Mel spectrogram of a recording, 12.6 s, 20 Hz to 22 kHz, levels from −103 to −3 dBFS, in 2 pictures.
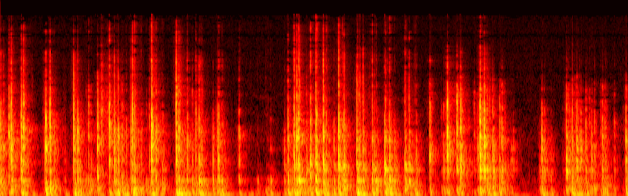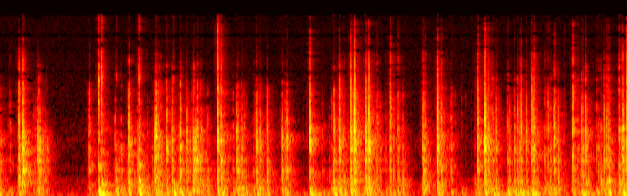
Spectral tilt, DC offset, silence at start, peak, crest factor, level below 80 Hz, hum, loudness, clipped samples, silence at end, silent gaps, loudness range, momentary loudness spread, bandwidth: -5 dB/octave; under 0.1%; 0 s; -4 dBFS; 30 dB; -46 dBFS; none; -35 LUFS; under 0.1%; 0 s; none; 3 LU; 10 LU; 16 kHz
